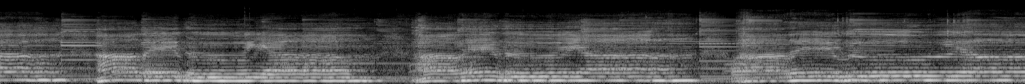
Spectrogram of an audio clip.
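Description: Slow singing in long held notes by a man's voice, with acoustic guitar accompaniment, in phrases that start afresh about a second in, about four seconds in, and near the end.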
